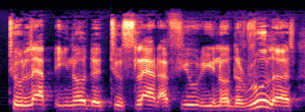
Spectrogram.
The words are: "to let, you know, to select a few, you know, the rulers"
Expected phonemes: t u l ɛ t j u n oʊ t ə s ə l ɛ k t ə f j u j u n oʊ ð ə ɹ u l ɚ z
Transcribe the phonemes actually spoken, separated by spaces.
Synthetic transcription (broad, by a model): t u l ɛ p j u n oʊ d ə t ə l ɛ t ə f j u j u n oʊ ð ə ɹ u l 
